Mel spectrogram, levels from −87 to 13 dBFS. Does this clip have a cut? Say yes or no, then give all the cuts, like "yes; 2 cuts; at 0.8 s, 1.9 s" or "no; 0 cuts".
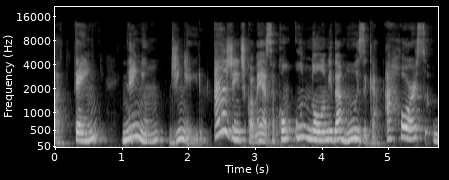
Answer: yes; 1 cut; at 2.3 s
